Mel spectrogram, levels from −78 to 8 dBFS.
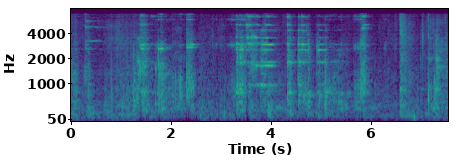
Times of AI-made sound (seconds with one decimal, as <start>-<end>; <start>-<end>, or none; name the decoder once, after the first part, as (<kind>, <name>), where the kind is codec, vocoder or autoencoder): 0.0-1.5 (vocoder, BigVGAN v2); 3.6-4.3; 5.4-7.5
